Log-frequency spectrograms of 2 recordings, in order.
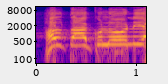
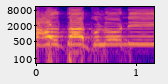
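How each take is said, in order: No difference in how they are said.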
